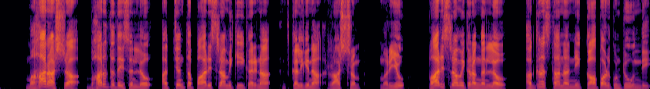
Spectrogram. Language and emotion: Telugu, neutral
